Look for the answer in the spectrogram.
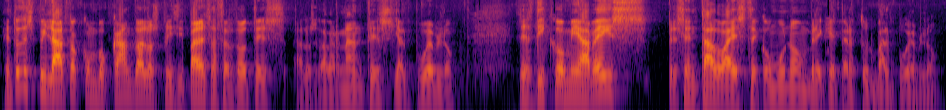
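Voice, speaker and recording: Low-voiced man reading scripture, preaching. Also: darkish tone. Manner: reads scripture with dramatic rises and falls, then preaches earnestly.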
